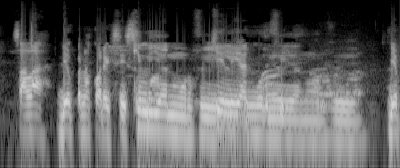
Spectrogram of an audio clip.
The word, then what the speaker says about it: Cillian Murphy: Anjing, kenapa nggak Cillian Murphy gitu? Iya, cocok ya. Iya, Cillian Murphy harusnya. Bukan, salah. Dia pernah koreksi semua. Cillian Murphy.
